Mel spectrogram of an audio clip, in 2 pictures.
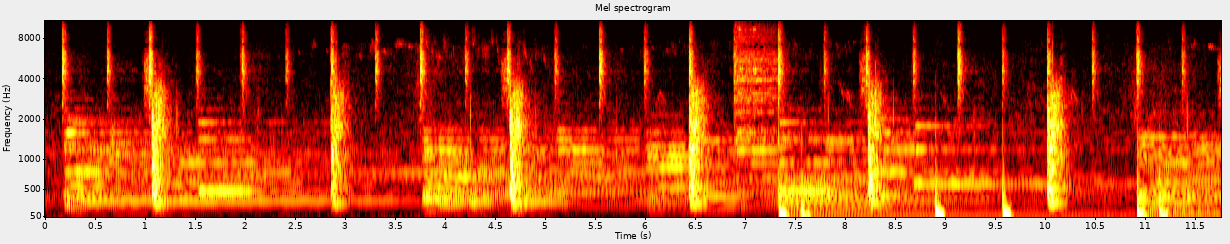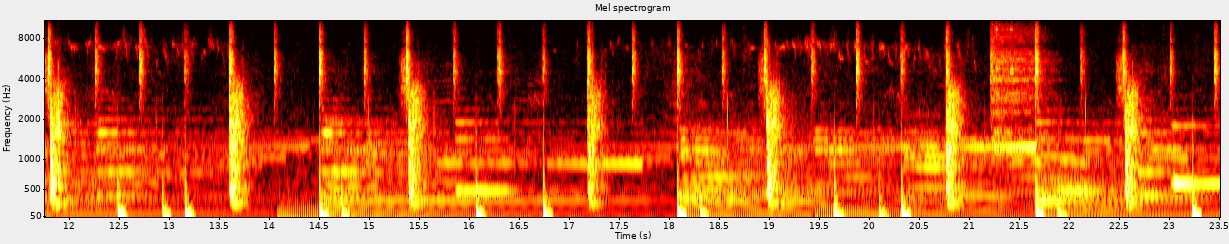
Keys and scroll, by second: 0.9 a, 2.1 m, 9.3 a, 14.6 ctrl+z, 14.9 ctrl+z, 16.9 b, 18.4 Delete, 19.2 Delete, 21.0 a.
